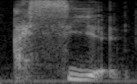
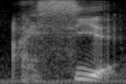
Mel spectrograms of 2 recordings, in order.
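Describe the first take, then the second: First: Hushed, voiceless I see it; whisper. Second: Said in the usual way. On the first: Real, not acted. Player noting the read to himself, whispered. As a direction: whisper it to yourself. Quiet aside after read.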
